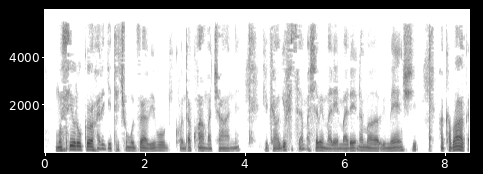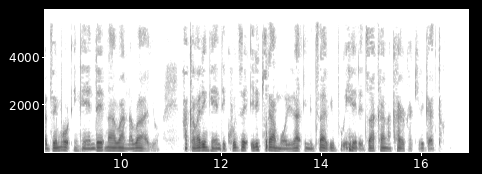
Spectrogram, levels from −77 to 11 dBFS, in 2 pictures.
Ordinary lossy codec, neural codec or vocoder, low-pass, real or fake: MP3, 24 kbps; codec, 16 kHz, 4 kbps, X-Codec, HuBERT features, trained on LibriSpeech; 5.4 kHz; fake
